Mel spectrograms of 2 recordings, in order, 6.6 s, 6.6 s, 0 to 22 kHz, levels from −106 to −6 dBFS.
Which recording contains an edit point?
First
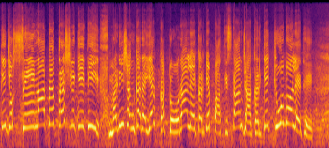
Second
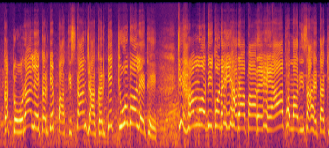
first; 1 cut; at 2.1 s

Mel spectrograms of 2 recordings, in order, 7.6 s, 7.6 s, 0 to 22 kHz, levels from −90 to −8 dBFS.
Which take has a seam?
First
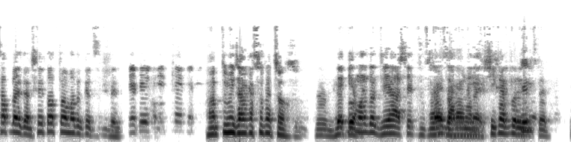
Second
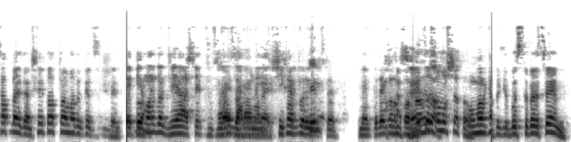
second; 2 cuts; at 1.6 s, 6.5 s

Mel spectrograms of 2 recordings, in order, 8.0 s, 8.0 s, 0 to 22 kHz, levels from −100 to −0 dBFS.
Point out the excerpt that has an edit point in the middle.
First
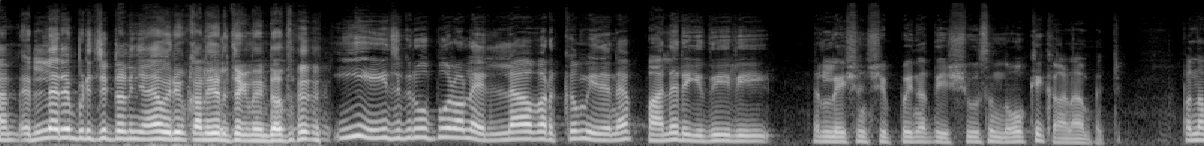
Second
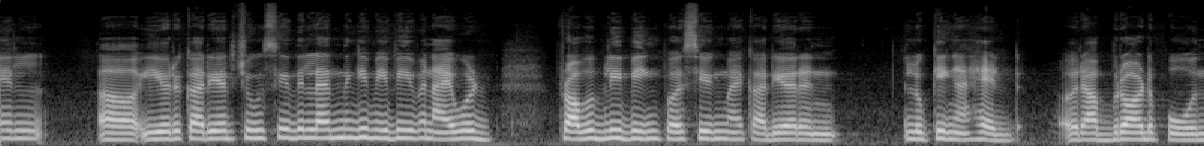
first; 1 cut; at 2.2 s

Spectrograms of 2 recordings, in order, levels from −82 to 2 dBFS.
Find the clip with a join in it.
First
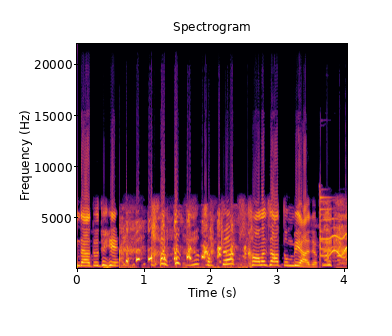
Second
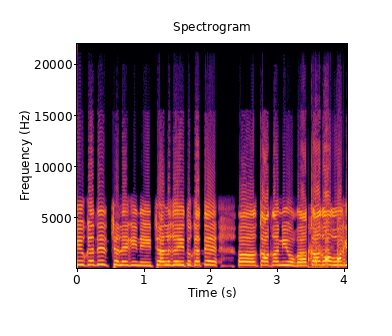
first; 1 cut; at 2.6 s

